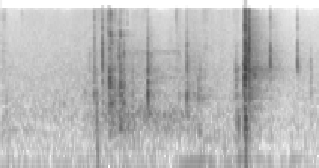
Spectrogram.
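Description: A few short, sharp clicks and taps, the loudest about one and a half seconds in, from small hard objects being handled up close.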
